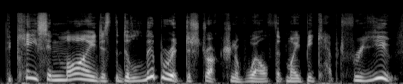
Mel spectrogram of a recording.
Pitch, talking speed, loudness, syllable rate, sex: 185 Hz, 240 wpm, -20 LUFS, 5.9 syllables/s, male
